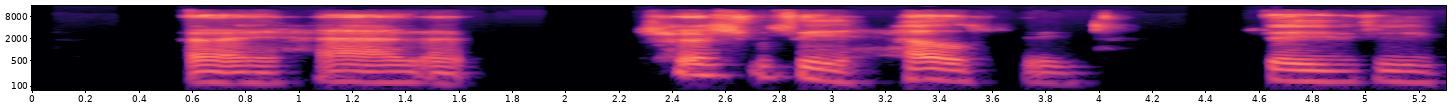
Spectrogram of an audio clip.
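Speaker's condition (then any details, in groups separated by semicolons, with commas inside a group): Dystonia; affects walking and speech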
